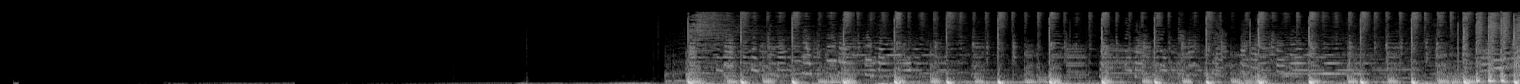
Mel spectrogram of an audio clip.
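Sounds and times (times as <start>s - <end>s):
French boogie music: 6.7s - 15.1s.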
